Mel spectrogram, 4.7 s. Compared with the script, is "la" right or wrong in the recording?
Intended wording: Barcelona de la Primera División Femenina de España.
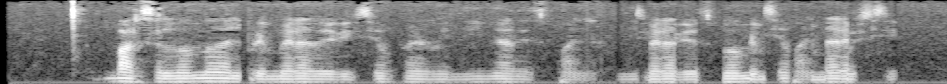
wrong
